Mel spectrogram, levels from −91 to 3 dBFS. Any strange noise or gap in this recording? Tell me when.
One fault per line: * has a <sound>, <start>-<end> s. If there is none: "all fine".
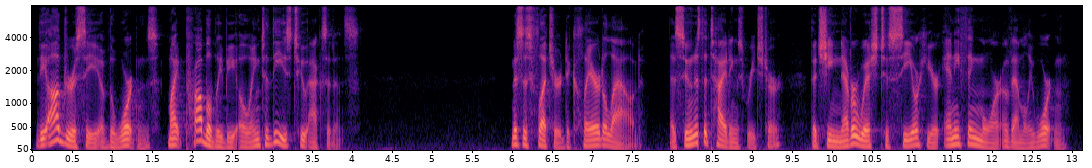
all fine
